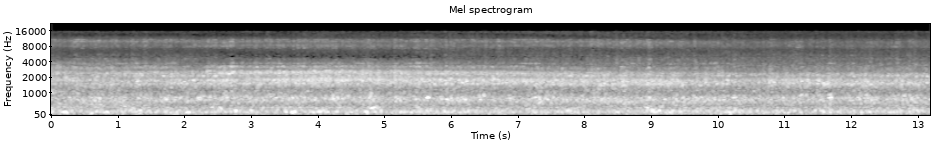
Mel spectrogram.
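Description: A threshing machine engine roars loudly and steadily.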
